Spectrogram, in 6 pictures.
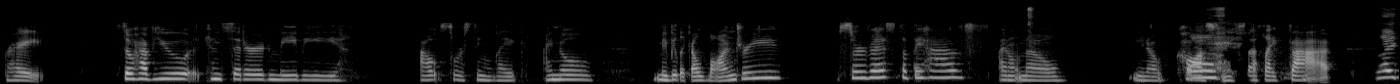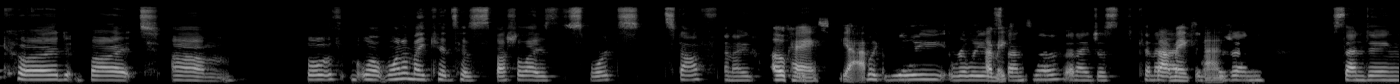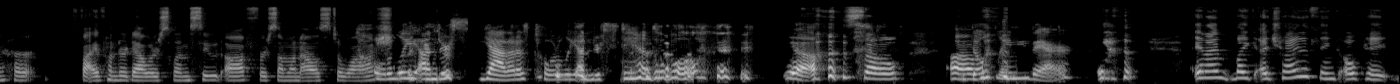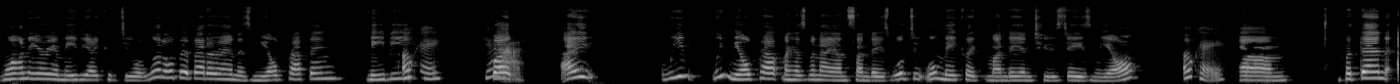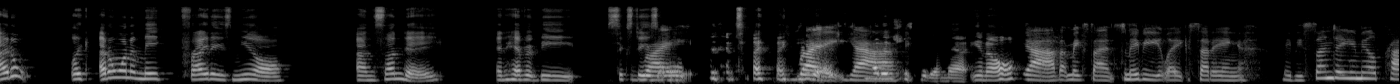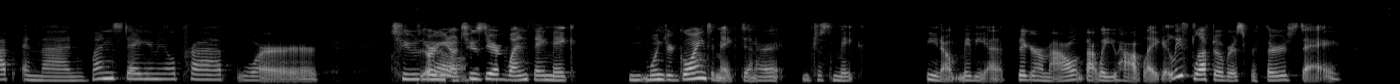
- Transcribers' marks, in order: teeth sucking; sigh; chuckle; laughing while speaking: "I just"; chuckle; laughing while speaking: "understandable"; chuckle; tsk; laughing while speaking: "by the time I eat it"; drawn out: "or"
- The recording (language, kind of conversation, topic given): English, advice, How can I set boundaries so I have time for family and hobbies?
